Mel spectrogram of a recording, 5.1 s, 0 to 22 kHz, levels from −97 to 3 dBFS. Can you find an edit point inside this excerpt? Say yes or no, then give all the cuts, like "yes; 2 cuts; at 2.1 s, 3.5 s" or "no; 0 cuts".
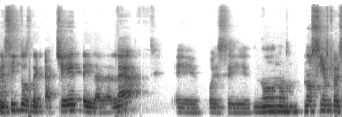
yes; 1 cut; at 4.1 s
